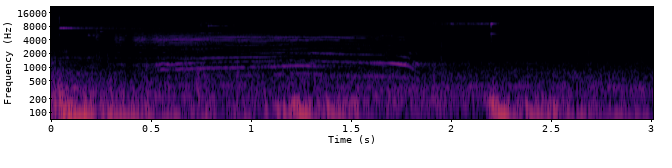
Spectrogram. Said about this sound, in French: J'ai électrocuté les chèvres ou quoi? Ça fait un bruit chelou.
